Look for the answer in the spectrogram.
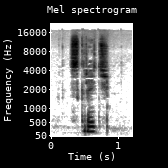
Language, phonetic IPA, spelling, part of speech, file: Polish, [skrɨt͡ɕ], skryć, verb, LL-Q809 (pol)-skryć.wav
